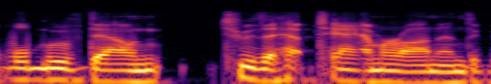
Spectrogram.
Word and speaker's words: Heptameron: The Heptameron. Did I say it properly? – Mm-hmm. Okay. – The yes. Heptameron.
